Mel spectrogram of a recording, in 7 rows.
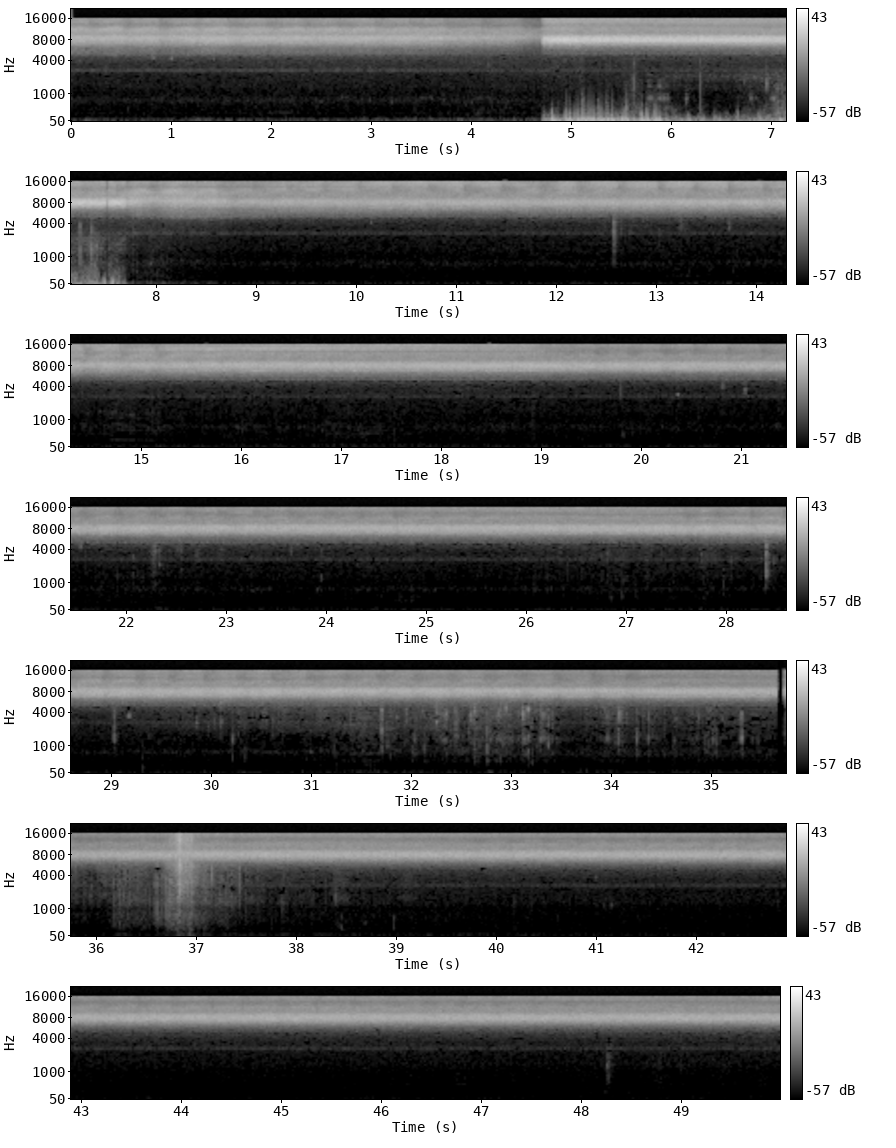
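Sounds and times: high-pitched insect chorus: 0.0s - 49.9s
faint ticks and rustles: 18.7s - 24.3s, 25.9s - 41.3s.

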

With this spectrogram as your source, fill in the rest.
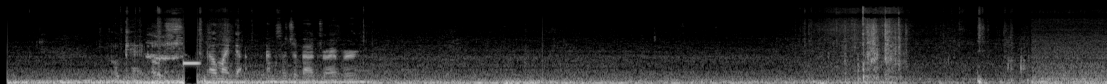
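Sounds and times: car cabin road rumble: 0.1s - 11.0s.

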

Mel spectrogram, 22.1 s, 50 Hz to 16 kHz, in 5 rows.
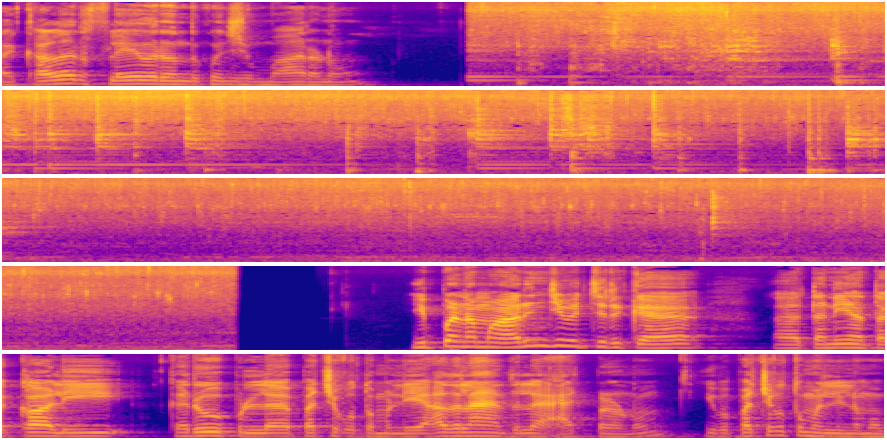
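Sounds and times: onions sizzling in oil: 2.3s - 14.4s
metal ladle scraping a pot: 2.4s - 9.1s.

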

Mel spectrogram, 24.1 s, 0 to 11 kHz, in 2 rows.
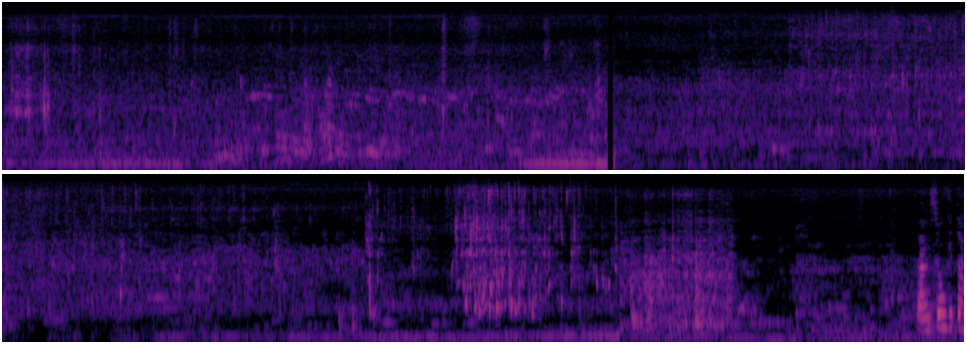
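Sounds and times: liquid trickling and splashing into pot: 8.8s - 19.8s.

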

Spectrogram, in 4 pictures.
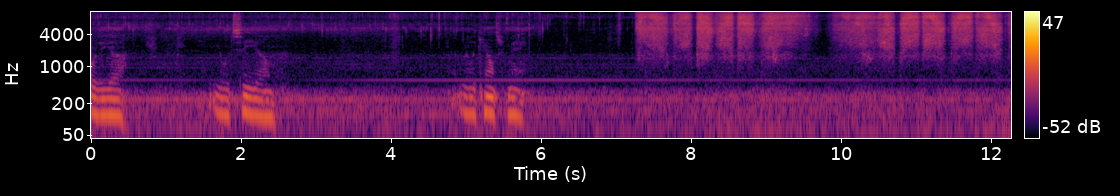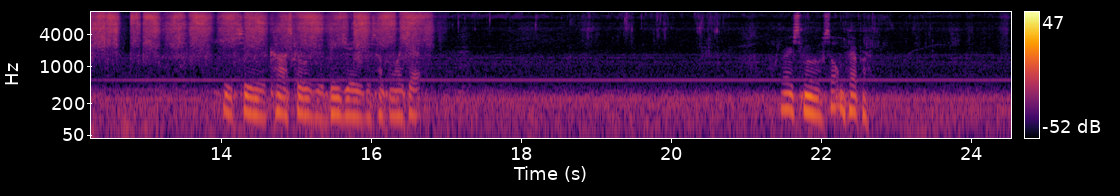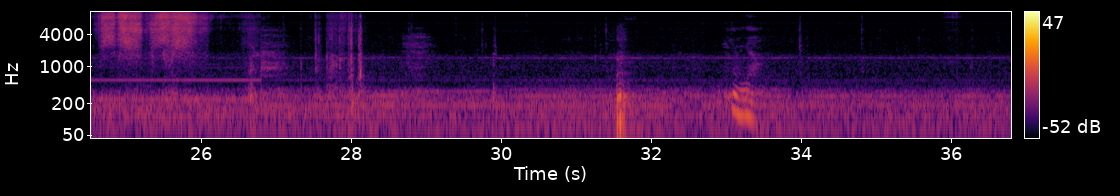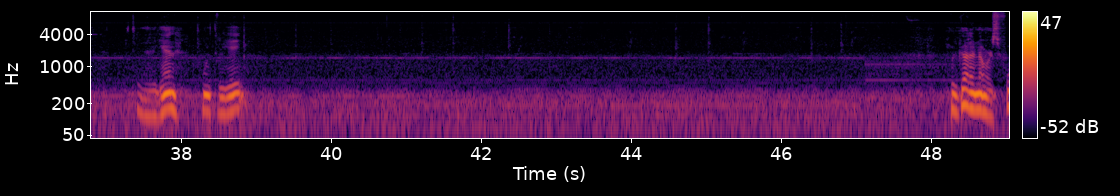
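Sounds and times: water spraying hiss: 0.0s - 6.1s, 6.9s - 17.3s, 24.4s - 26.3s
high steady tone: 0.0s - 27.3s, 43.5s - 49.0s
low machine hum: 0.0s - 49.0s
abrasive pad scrubbing concrete: 6.9s - 17.0s, 24.4s - 26.2s
thump: 31.5s - 31.8s.

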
